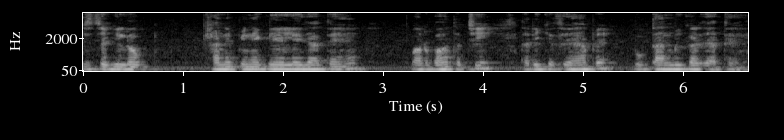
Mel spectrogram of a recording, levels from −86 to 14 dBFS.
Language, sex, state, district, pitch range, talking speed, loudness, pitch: Hindi, male, Bihar, Purnia, 110-120 Hz, 180 wpm, -25 LUFS, 115 Hz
